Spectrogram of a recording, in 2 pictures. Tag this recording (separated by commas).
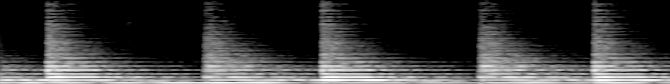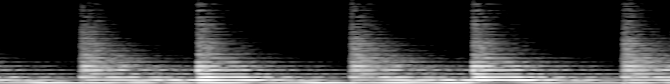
Bell, Church bell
